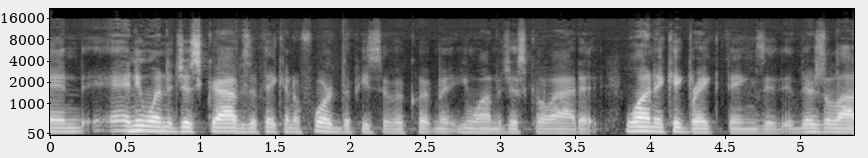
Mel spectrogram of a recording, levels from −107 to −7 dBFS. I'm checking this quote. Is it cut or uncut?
cut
